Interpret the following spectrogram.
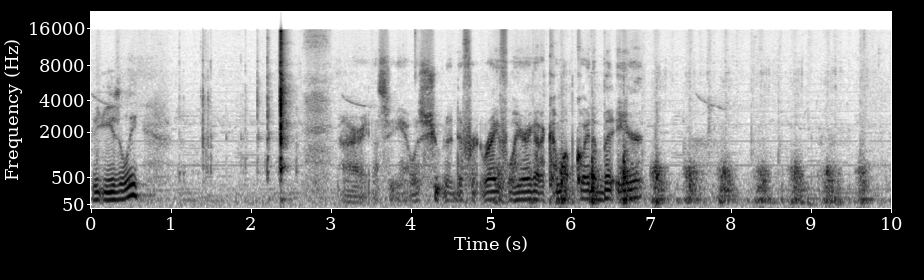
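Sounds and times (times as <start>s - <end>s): rifle bolt click: 1.4s - 2.6s.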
